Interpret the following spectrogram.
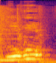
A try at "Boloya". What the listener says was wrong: Non, non, c'est Bolo, c'est pas Boro. Boloya, alors attends. Boloya.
